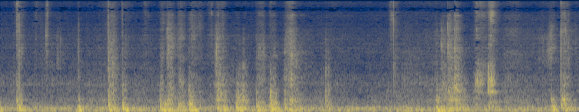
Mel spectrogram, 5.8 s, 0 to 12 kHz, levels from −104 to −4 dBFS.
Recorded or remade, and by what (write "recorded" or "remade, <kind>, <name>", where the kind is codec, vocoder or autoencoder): remade, codec, SNAC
